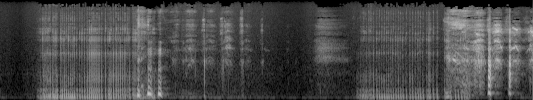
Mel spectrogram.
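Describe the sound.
A person imitates a dog's snoring with two loud, rasping snore sounds separated by a short pause, each ending in snorting clicks and breathy scrapes.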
